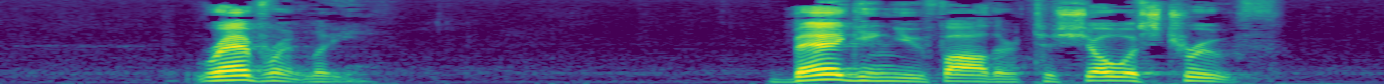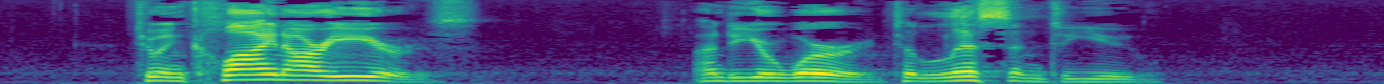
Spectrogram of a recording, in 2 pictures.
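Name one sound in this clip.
A middle-aged man speaks slowly and earnestly into a microphone, with pauses between phrases.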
